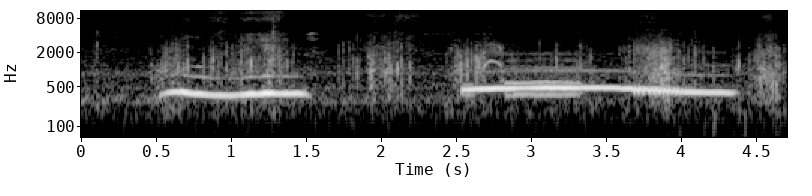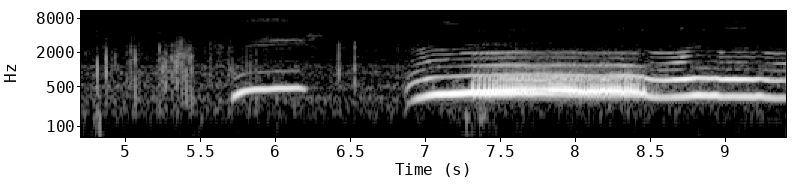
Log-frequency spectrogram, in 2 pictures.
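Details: Dog in Svalbard howling like a wolf: long smooth tonal howls, some steady and some gliding, sounding in several separate bouts, ending with a loud sustained howl that has rich harmonics; no other clear sounds.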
